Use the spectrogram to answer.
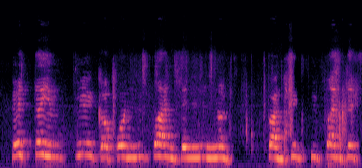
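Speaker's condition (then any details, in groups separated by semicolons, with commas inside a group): Cerebral palsy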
